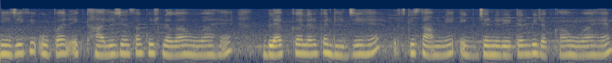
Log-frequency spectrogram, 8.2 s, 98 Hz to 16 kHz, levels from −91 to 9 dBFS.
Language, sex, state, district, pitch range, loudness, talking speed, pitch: Hindi, female, Uttar Pradesh, Muzaffarnagar, 200-220 Hz, -19 LUFS, 170 wpm, 210 Hz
